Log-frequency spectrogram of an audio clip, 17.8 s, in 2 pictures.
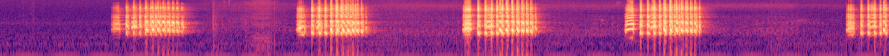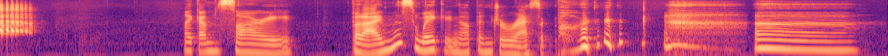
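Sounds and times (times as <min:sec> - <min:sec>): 
sandhill crane call: 0:01.2 - 0:02.0, 0:03.0 - 0:03.9, 0:04.6 - 0:05.6, 0:06.2 - 0:07.2, 0:08.5 - 0:09.3
speech: 0:10.8 - 0:15.8, 0:16.4 - 0:17.5.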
